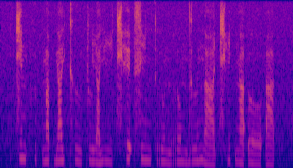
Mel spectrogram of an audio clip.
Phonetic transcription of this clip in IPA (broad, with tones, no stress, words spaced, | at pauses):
t͡ɕe˦˥npʰɯ˨˩k̚ma˨˩p̚ ja˦˥jkʰɯː˩˦kli˩˦a̯ jiː˨˩ t͡ɕʰe˦˥ʔsi˧n tru˨˩nro˧mdɯː˦˥ naː˩˦t͡ɕʰi˥˩t̚ŋa˦˥ʔloː˧ ʔa˨˩k̚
